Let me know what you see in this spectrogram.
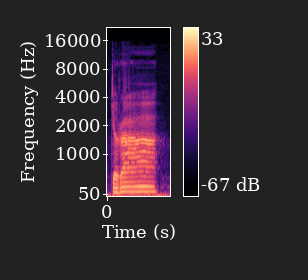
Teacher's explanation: Chữ A này có dấu gạch ngang thì chúng ta đọc hai nhịp. Còn chữ A ngoài trước đọc một nhịp.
